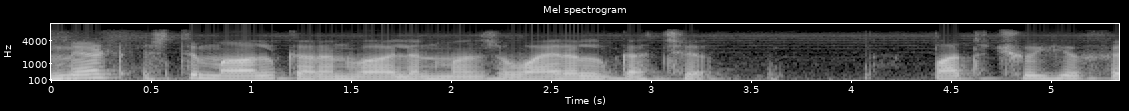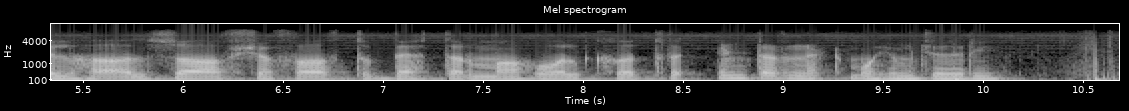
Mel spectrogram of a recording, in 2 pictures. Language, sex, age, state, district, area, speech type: Kashmiri, male, 30-45, Jammu and Kashmir, Srinagar, urban, read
